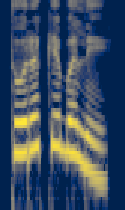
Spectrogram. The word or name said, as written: ತೊರಕೆಬಲೆ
